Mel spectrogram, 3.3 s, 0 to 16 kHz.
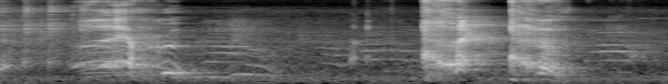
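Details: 3-year-old boy with a cough, learning to read: brief vocal sounds, then two short, sharp coughs.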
